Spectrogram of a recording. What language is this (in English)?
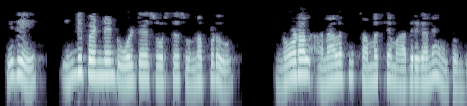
Telugu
